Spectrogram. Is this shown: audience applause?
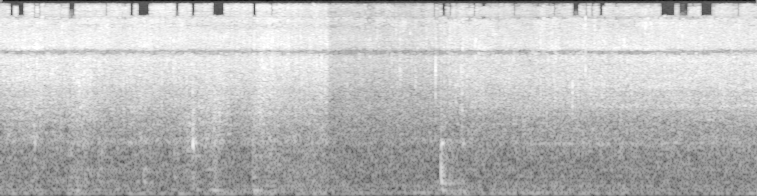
no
